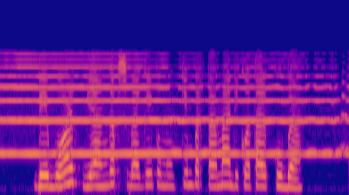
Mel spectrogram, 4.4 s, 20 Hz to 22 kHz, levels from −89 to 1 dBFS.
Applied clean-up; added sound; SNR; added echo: none; Brass instrument; -2 dB; none.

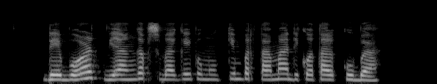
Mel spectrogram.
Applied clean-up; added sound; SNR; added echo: none; none; none; none.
